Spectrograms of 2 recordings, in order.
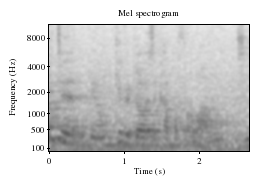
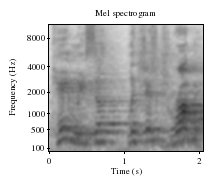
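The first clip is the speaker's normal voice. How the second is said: loud, higher, fed-up outburst; shouted demand to end the argument; exasperated shout; 5 semitones higher, 16 dB louder, slower than usual. Acted. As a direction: cut your partner off at full volume. Quarrel, cuts partner off loudly.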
